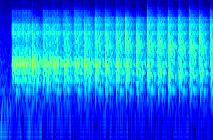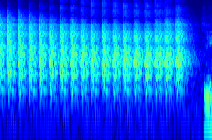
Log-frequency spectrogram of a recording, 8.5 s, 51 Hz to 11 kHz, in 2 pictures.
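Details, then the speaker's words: Tap test on the underside of a VHA 206L composite main rotor blade near the balance weight receptacle: light taps turn from a solid ring to a flat, dead buzz where the delamination begins. "you hear right in that area it goes from this solid sound that is buzzing sound that's all we're trying to do is determine right where that starts and right there is about the length of of your delamination"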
